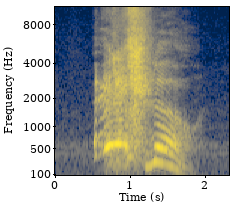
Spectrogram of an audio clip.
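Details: Adult male with allergies in a sudden sneezing fit, past his seventh sneeze, turned away from the microphone: one loud sneeze with a voiced build-up, a sharp hissing burst and a falling voiced tail.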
